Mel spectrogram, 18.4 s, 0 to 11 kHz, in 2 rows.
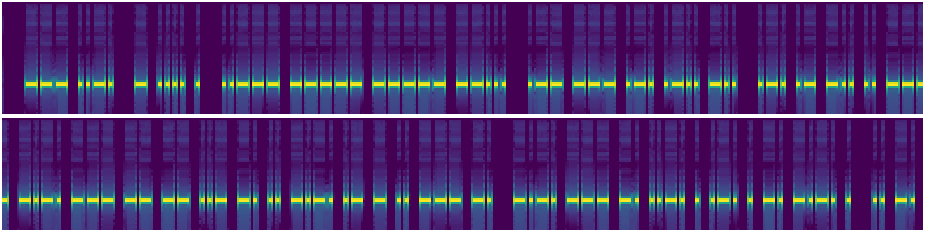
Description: Morse code, heard as a keyed tone, about 32 wpm, 800 Hz. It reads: OF THE 2007 WORLD RADIOCOMMUNICATION CONFERENCE IN
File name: ANGLAIS texte clair 3 vitesse 30 mots minute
